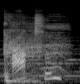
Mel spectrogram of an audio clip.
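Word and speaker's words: coxswain: SW but it's pronounced coxen uh yeah um but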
